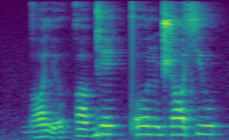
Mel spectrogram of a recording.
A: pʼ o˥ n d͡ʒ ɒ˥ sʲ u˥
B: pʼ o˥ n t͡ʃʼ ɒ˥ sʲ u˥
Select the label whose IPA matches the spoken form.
A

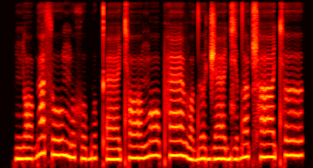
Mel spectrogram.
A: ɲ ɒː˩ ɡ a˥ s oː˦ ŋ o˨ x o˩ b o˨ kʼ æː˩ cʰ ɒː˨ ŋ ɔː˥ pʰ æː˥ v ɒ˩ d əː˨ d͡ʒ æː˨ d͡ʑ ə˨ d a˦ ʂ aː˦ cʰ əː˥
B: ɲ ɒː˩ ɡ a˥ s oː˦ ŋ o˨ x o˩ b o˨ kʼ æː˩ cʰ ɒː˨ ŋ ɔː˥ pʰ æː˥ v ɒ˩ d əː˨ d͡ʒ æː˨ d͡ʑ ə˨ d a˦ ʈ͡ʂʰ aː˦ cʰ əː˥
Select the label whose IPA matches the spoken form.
B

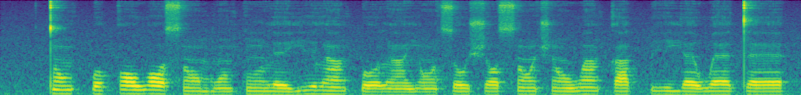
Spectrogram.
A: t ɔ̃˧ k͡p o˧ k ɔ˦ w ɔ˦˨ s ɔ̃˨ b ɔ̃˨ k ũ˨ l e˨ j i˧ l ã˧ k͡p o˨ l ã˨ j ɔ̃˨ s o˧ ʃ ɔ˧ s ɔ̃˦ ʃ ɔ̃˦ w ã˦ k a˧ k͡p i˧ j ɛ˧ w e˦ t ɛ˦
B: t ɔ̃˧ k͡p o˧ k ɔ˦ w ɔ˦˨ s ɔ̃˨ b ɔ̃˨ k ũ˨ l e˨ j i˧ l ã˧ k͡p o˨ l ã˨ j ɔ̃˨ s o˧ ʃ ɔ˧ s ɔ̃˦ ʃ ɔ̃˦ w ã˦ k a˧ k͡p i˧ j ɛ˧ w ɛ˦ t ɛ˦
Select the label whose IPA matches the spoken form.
B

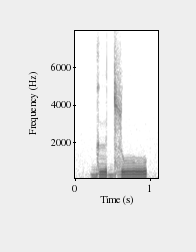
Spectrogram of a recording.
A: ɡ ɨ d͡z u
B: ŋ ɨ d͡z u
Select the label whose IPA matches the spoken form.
A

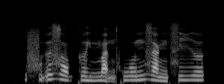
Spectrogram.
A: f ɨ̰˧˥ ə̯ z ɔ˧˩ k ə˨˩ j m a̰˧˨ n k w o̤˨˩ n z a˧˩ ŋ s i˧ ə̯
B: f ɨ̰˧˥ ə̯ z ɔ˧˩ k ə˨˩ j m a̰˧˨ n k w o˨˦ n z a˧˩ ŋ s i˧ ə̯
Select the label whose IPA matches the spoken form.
B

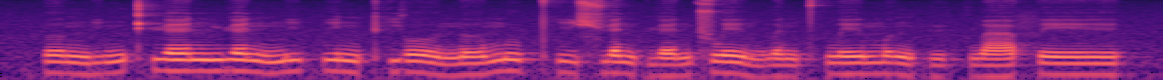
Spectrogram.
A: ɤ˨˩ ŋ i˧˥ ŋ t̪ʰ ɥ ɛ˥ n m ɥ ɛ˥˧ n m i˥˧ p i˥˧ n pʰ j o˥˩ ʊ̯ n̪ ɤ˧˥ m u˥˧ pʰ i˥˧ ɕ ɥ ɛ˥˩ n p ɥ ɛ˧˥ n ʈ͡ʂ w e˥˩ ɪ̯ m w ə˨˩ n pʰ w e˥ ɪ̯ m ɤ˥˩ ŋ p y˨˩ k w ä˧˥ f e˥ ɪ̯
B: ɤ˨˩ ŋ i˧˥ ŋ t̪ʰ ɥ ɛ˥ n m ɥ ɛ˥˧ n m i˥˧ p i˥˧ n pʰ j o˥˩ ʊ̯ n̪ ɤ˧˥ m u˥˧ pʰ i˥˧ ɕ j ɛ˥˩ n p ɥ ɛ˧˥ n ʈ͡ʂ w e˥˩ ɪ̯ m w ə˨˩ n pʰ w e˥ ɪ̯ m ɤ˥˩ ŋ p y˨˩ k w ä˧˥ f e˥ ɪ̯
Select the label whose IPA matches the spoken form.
A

